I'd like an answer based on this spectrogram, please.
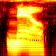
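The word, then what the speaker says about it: Knill: today's two thankful Villages Neil I hope that's open actually it's spelled k-n-i-l and this afternoon has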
